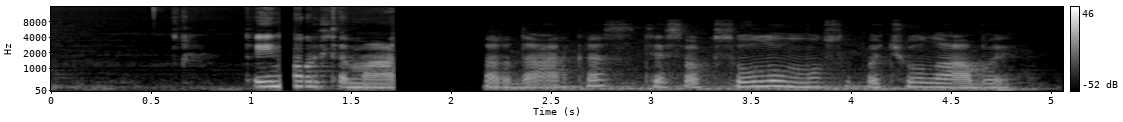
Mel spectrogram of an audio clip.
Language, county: Lithuanian, Šiauliai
